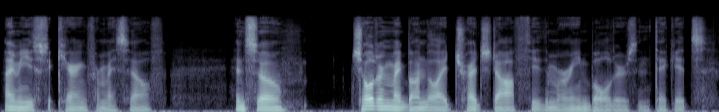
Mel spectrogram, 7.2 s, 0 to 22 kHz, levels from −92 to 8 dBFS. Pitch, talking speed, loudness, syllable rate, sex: 90 Hz, 175 wpm, -22 LUFS, 5.5 syllables/s, male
